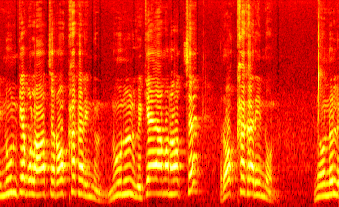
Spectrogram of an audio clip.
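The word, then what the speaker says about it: نون الوقاية: নুনুল উইকায়া, এটা অনেকে নুনে বেকায়া বলে, অনেকে এটি নুনে বেকায়া বলে। নুনে বেকায়া আসলে উচ্চারণ হবে নুনুল উইকায়া।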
